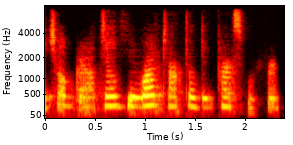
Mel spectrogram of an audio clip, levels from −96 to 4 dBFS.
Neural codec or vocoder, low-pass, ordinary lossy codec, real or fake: codec, 44.1 kHz, 0.9 kbps, DAC; 7.2 kHz; none; fake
